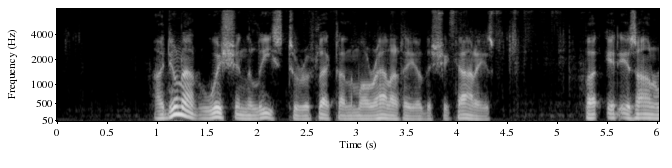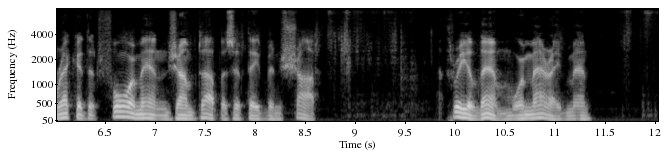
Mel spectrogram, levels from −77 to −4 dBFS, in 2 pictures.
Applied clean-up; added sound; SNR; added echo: neural separator model SepFormer DNS4.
